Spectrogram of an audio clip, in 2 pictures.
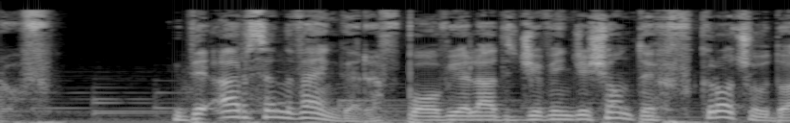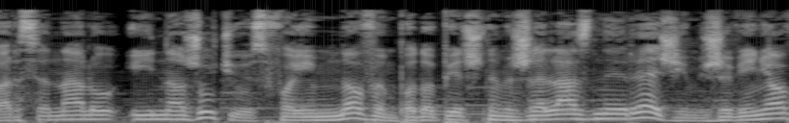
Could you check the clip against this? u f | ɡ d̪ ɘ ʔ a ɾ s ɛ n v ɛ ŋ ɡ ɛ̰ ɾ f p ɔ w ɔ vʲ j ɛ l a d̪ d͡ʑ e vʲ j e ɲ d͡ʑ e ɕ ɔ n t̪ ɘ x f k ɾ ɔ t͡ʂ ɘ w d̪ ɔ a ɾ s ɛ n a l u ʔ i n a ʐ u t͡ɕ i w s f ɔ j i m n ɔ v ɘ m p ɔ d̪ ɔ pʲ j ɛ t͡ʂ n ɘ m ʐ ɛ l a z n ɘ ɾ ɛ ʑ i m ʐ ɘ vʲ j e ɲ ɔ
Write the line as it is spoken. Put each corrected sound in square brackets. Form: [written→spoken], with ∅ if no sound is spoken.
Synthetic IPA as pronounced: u f | ɡ d̪ ɘ ʔ a ɾ s ɛ n v ɛ ŋ ɡ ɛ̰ ɾ f p ɔ w ɔ vʲ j ɛ l a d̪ d͡ʑ e vʲ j e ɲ d͡ʑ e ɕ ɔ n t̪ ɘ x f k ɾ ɔ t͡ʂ ɘ w d̪ ɔ a ɾ s ɛ n a l u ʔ i n a ʐ u t͡ɕ i w s f ɔ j i m n ɔ v ɘ m p ɔ d̪ ɔ pʲ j ɛ t͡ʂ n ɘ m ʐ ɛ l a z n ɘ ɾ ɛ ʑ i m ʐ ɘ vʲ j e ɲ ɔ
